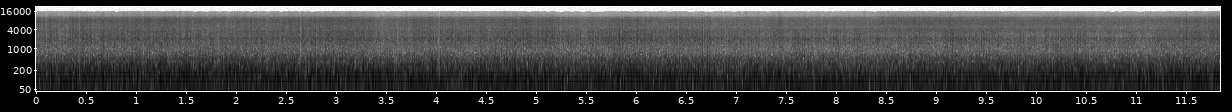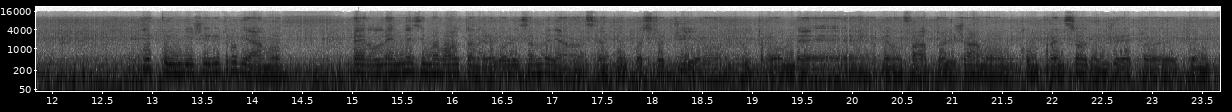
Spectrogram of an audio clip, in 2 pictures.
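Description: Wind roars steadily past a moving rider.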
